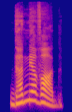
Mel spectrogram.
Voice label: Hindi thank you; Greetings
